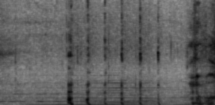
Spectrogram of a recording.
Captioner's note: Darius chuckles and Rycroft Philostrate smiles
